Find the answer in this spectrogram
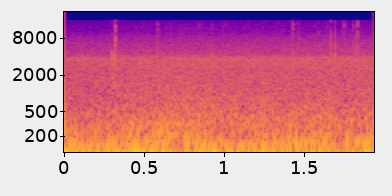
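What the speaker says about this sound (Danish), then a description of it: "Sidenhen der er der kommet vind, og nogen vil nok sige, at den har været lidt til den friske side" Strong, fresh wind roars steadily while sailing on a fjord, a dense low buffeting rush with constant microphone gusting and no voices.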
